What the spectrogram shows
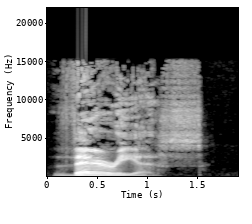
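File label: "various", English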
